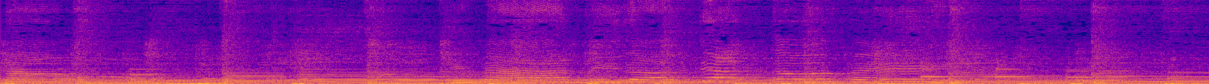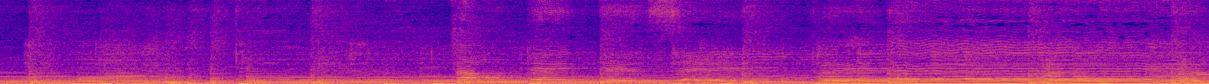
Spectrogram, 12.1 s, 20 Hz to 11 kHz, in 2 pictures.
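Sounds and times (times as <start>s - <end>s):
man singing: 0.0s - 1.1s, 2.0s - 5.3s, 7.5s - 12.0s
electric guitar: 0.0s - 12.0s
heavy bass: 0.0s - 12.0s.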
